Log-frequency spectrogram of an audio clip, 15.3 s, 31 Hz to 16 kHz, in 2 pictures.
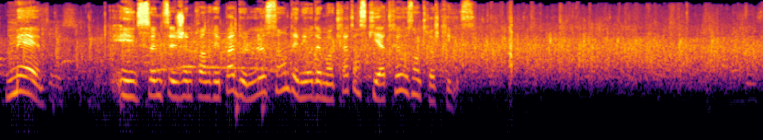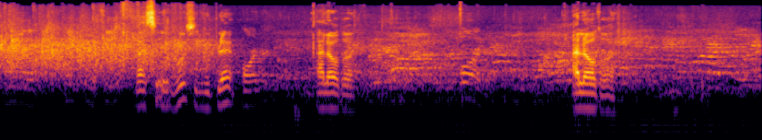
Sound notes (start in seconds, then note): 0.2 applause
